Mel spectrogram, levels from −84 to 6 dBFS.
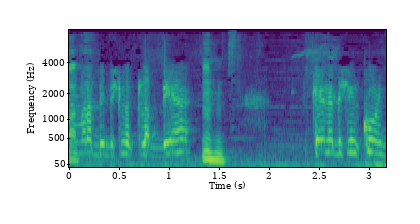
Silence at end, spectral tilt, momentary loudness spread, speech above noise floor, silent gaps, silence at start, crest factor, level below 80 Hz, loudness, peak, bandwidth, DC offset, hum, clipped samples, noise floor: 0 s; -6.5 dB/octave; 14 LU; 20 dB; none; 0 s; 14 dB; -36 dBFS; -18 LUFS; -4 dBFS; 8 kHz; under 0.1%; none; under 0.1%; -37 dBFS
